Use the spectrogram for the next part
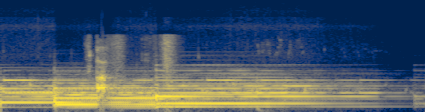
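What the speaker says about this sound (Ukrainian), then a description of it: "Пес із ДСНС Патрон інформує." A dog, a search dog used for detecting mines and explosives, gives soft yips and whimpering sounds close by, with short bursts near the start, over a steady harmonic background.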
